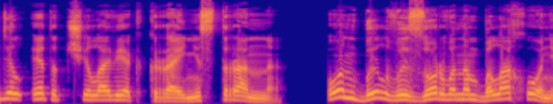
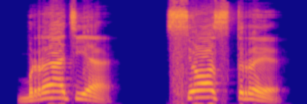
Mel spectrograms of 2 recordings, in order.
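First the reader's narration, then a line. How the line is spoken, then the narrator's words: Joyful shout, man. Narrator (Russian): Мужчина радостно закричал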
